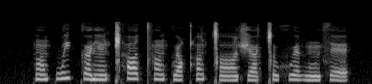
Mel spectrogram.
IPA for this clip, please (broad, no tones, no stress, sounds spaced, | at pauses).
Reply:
k ɔ̃ p w i k ʌ ɾʲ ɛ̃ ǁʰ ɑ tʰ ɔ̃ k ʊ qʰ ũ ǀ ɑ̃ ʃ ʌ ǀ ʊ xʷ æ v ũ s ɛ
